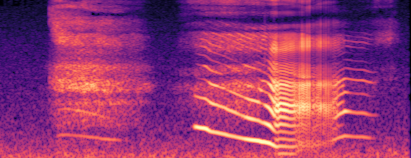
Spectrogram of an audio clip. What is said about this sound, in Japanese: はあ、ああすまん、あくびが出てしもうたわ。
